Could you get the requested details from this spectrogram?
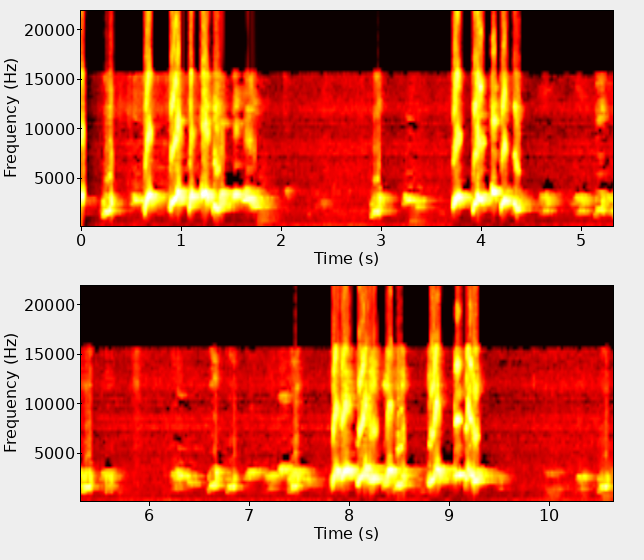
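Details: Master-song recording of a red-whiskered bulbul: loud, lively warbled phrases of chirps and slurred whistles. Three main bursts come about every four seconds, with softer notes between them.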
